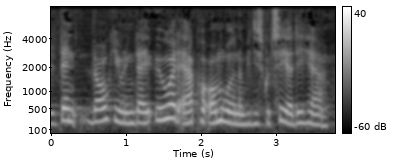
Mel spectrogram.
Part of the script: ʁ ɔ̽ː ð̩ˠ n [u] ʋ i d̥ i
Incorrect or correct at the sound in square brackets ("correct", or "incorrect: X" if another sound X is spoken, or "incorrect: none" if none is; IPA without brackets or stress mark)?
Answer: incorrect: ɒ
